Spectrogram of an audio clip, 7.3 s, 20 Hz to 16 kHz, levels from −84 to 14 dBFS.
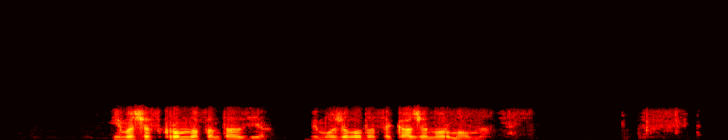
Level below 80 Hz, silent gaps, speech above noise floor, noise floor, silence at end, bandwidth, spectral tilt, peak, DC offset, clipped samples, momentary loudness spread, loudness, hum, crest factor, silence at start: -76 dBFS; none; 60 dB; -83 dBFS; 0.5 s; 4.1 kHz; -8.5 dB/octave; 0 dBFS; under 0.1%; under 0.1%; 24 LU; -22 LUFS; none; 24 dB; 1.15 s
